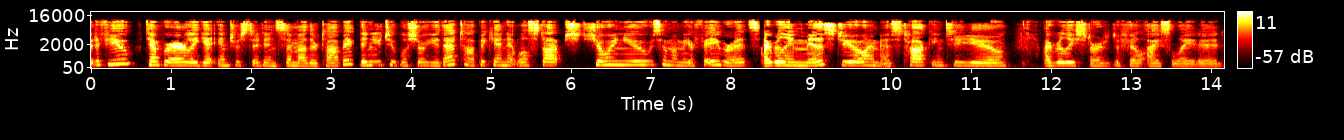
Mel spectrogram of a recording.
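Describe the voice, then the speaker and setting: Amid noticeable background noise, a woman speaks at a moderate pace with hardly any pauses, her pitch fairly high with ordinary pitch variation. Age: 60s. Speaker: lifestyle vlogger. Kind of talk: casual vlog talk to camera. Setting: at home, bedroom. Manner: halting.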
